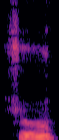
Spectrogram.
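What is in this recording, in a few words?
"shu", Nigerian Pidgin, male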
